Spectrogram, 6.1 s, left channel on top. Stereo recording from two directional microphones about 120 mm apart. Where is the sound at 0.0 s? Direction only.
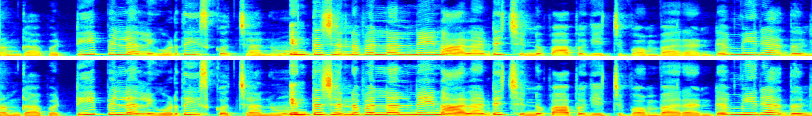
40° right (ahead or behind).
